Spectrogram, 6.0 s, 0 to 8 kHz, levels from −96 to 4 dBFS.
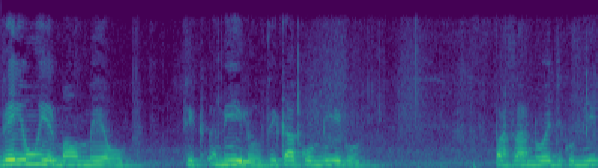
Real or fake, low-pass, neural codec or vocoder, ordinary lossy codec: real; 7.2 kHz; none; none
